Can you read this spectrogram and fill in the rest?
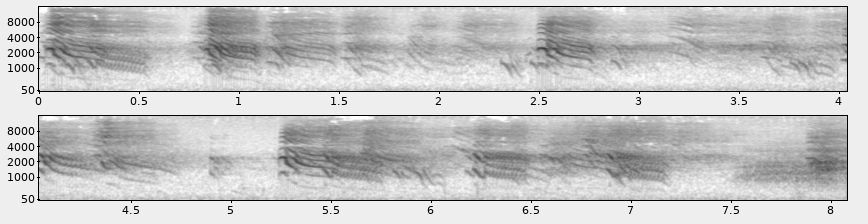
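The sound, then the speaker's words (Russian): Jackdaws call repeatedly in short, sharp, overlapping bursts, like a small flock chattering, with no talking and only quiet gaps between the calls. “Голос у них гораздо мелодичнее вороньего карканья.”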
